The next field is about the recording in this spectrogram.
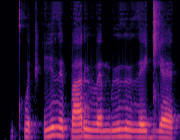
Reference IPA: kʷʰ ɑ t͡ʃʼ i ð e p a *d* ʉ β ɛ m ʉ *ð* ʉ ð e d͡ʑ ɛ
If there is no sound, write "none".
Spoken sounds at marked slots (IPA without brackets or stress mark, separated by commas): ɾ, ð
